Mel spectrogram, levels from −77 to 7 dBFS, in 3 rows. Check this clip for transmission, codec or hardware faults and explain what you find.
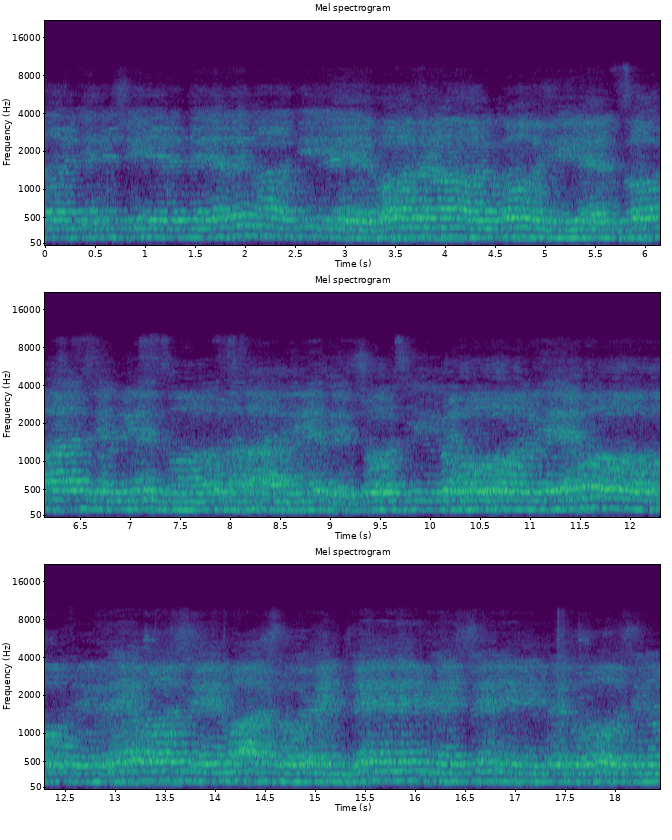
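I found no faults to report in the clip.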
